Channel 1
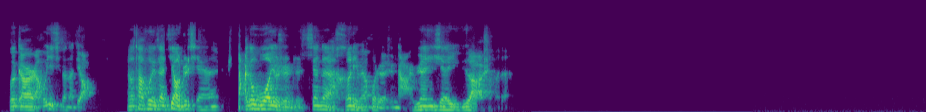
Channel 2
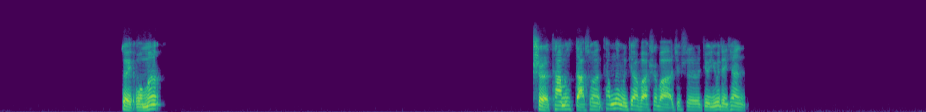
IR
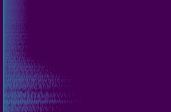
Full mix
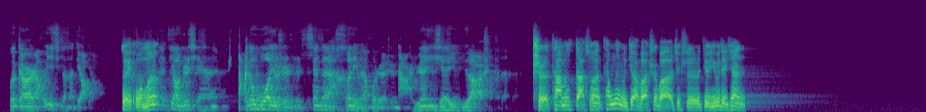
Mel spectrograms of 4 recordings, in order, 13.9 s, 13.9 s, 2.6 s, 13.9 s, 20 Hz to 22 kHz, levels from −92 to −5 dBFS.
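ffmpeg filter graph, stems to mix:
-filter_complex "[0:a]volume=0.422,asplit=2[s0][s1];[s1]volume=0.112[s2];[1:a]acompressor=threshold=0.0708:ratio=6,volume=1.41,asplit=3[s3][s4][s5];[s4]volume=0.133[s6];[s5]apad=whole_len=612761[s7];[s0][s7]sidechaincompress=threshold=0.0158:ratio=5:attack=16:release=339[s8];[2:a]atrim=start_sample=2205[s9];[s6][s9]afir=irnorm=-1:irlink=0[s10];[s2]aecho=0:1:161:1[s11];[s8][s3][s10][s11]amix=inputs=4:normalize=0,highpass=100"

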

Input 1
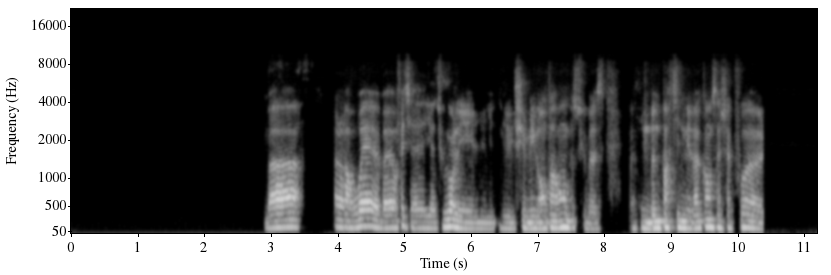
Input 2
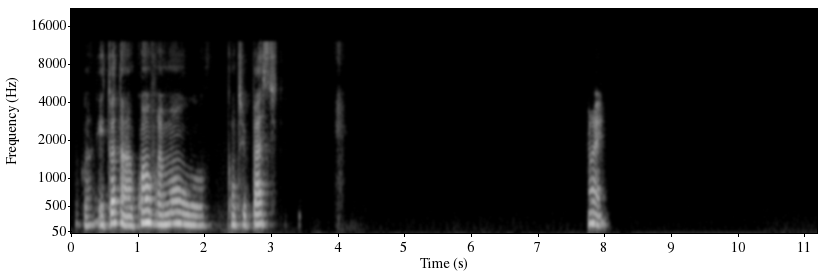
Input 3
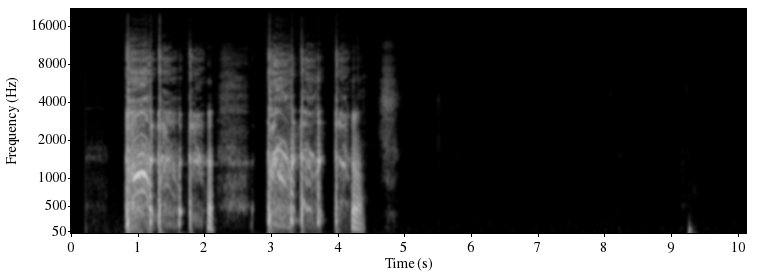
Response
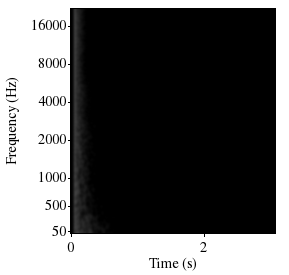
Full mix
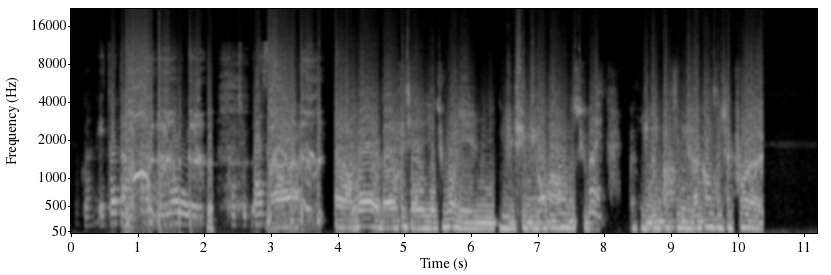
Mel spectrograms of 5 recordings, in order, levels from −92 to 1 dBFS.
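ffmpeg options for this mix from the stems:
-filter_complex "[0:a]tremolo=f=1.6:d=0.38,firequalizer=gain_entry='entry(200,0);entry(1100,11);entry(5600,-2)':delay=0.05:min_phase=1,volume=1.33[s0];[1:a]highpass=f=360:w=0.5412,highpass=f=360:w=1.3066,volume=1.12,asplit=2[s1][s2];[2:a]equalizer=f=1100:t=o:w=2.5:g=-6.5,volume=1.26[s3];[s2]apad=whole_len=498538[s4];[s0][s4]sidechaincompress=threshold=0.0126:ratio=4:attack=6.1:release=1060[s5];[s5][s3]amix=inputs=2:normalize=0,dynaudnorm=f=120:g=7:m=3.55,alimiter=limit=0.299:level=0:latency=1:release=92,volume=1[s6];[s1][s6]amix=inputs=2:normalize=0,highshelf=f=3100:g=-7.5,volume=20,asoftclip=hard,volume=0.0501"

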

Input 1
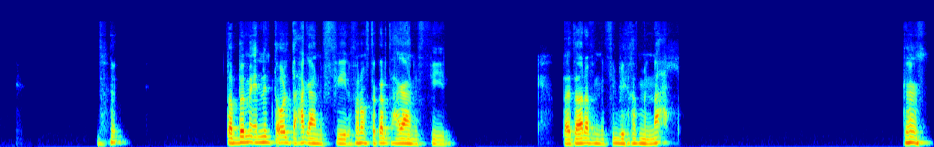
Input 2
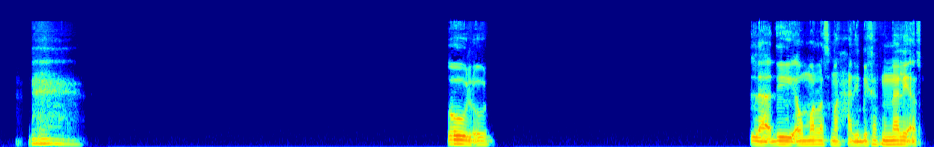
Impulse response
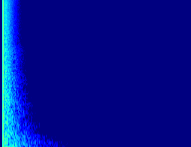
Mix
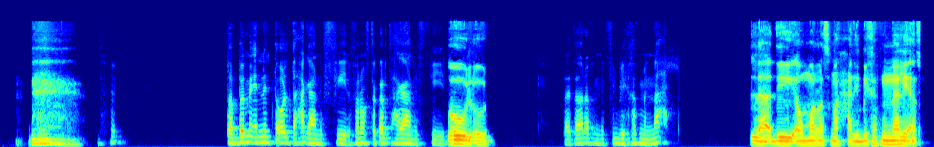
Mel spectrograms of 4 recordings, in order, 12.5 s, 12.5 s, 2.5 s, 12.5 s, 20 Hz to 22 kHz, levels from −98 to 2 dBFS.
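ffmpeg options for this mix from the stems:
-filter_complex "[0:a]volume=0.224[s0];[1:a]volume=0.841,asplit=2[s1][s2];[s2]apad=whole_len=549763[s3];[s0][s3]sidechaincompress=threshold=0.00562:ratio=4:attack=10:release=1130[s4];[s4][s1]amix=inputs=2:normalize=0,highshelf=f=8800:g=7.5"

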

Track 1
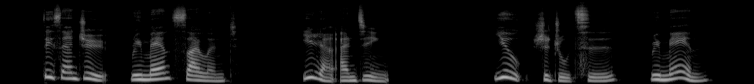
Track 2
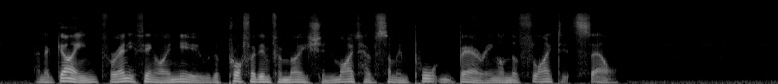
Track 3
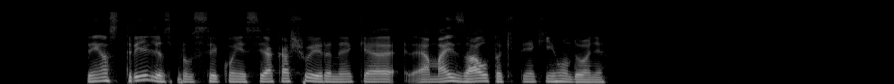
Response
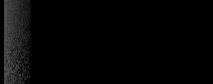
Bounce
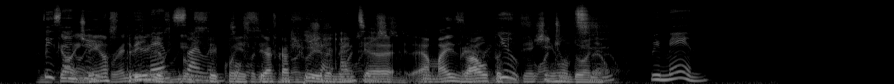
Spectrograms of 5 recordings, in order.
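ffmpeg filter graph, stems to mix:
-filter_complex "[0:a]volume=0.316[s0];[1:a]bandreject=f=1100:w=6.9,volume=0.211,asplit=2[s1][s2];[s2]volume=0.299[s3];[2:a]volume=0.531[s4];[s3]aecho=0:1:110|220|330|440|550:1|0.37|0.137|0.0507|0.0187[s5];[s0][s1][s4][s5]amix=inputs=4:normalize=0,highshelf=f=4200:g=7.5"

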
